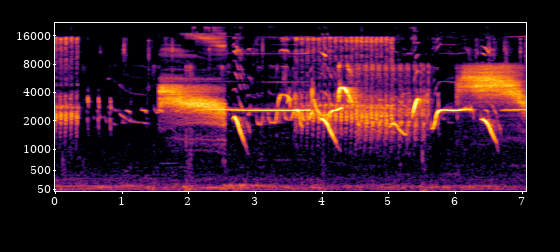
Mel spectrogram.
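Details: Common iora female calling to a male, for luring: a harsh buzzy burst, then a long level whistle overlaid with wavering notes and falling slurs, ending in another rasping buzz.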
